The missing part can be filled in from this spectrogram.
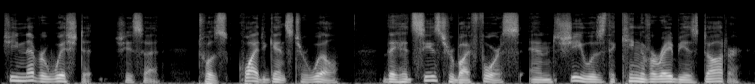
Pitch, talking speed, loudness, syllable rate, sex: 120 Hz, 200 wpm, -19 LUFS, 5.2 syllables/s, male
